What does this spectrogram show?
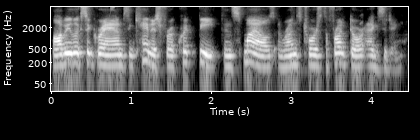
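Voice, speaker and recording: A woman's voice: sits low, steady tone, brisk. A woman reading stage directions as scripted narration for a staged play reading.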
